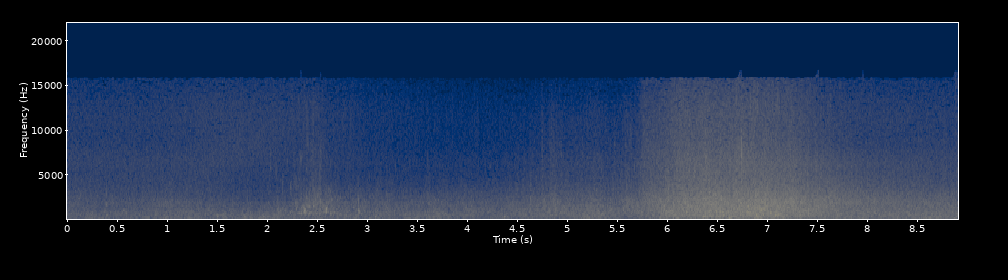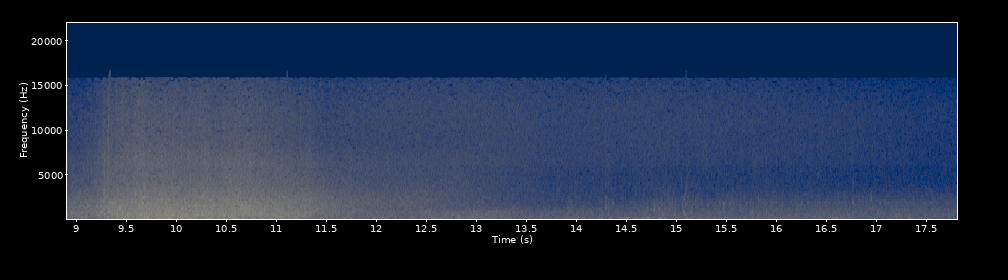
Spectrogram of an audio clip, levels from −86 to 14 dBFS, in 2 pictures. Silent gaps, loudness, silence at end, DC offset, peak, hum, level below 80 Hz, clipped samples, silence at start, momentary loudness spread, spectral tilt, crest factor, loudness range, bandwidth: none; -32 LUFS; 0 s; under 0.1%; -14 dBFS; none; -54 dBFS; under 0.1%; 0 s; 19 LU; -2.5 dB/octave; 20 dB; 17 LU; 16 kHz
